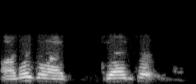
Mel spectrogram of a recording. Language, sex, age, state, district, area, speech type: Kashmiri, male, 30-45, Jammu and Kashmir, Srinagar, urban, conversation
